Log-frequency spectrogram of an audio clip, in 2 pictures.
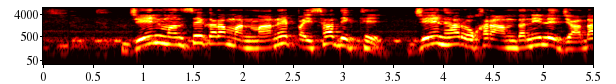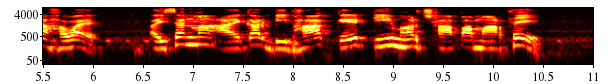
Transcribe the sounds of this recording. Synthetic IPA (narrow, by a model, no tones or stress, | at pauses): d͡ʒenmənsekəɾamənmanepəɪsad̪ik̚ʰt̪ʰed͡ʒenɦəɾokʰəɾamd̪əniled͡ʒjad̪aɦəʋajəɪsənmãʔajkəɾbibʱaɡ̚keʈimɦəɾt͡ʃʰapamaɾt̪ʰe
